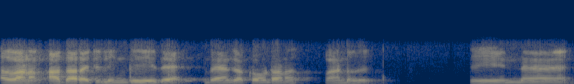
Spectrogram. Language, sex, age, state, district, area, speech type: Malayalam, male, 30-45, Kerala, Malappuram, rural, conversation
